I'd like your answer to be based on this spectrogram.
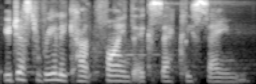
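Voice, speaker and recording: Bright-toned, hesitant New woman. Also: lowish voice, normal speed, big-room sound. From New Zealand. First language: Swedish. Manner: thoughtful, hesitant, frequent um fillers. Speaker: storyteller guest. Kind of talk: casual interview chat.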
